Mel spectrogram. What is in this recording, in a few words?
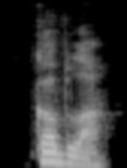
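"gobbler", Australian English; pronunciations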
